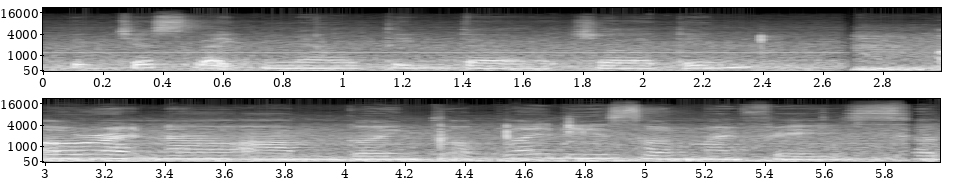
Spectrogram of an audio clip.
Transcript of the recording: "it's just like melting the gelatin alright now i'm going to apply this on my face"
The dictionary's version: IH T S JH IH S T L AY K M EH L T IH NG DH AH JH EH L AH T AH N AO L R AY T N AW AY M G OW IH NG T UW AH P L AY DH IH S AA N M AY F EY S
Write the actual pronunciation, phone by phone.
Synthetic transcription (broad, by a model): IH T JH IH S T L AY K M EH L T IH NG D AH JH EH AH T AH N AO L R AY T N AW AY M G OW IH NG T UW AH P L AY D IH S AA N M AY F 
